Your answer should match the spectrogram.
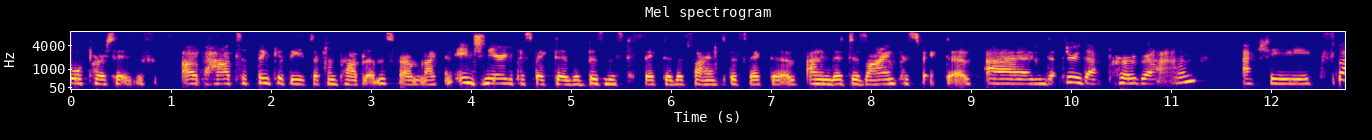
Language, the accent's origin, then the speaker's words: English; Johannesburg, Gauteng, South Africa; accent: South African; moved away as an adult; also born or lived in Cape Town, South Africa; now in Australia; I'm from Johannesburg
